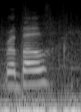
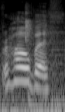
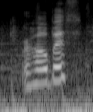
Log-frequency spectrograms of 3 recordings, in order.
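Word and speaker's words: Rehoboth: magic trick but I will say that uh rabo how do you say it reoboth reoboth and Lewis Delaware reoboth Beach and Louis Delaware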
